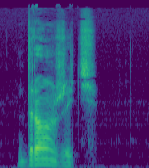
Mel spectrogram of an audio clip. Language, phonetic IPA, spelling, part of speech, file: Polish, [ˈdrɔ̃w̃ʒɨt͡ɕ], drążyć, verb, Pl-drążyć.ogg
